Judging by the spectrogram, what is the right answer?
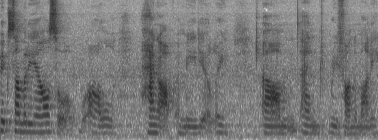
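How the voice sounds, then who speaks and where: This voice belongs to a woman and sits at a fairly low pitch. Her words carry audible room echo. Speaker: psychic medium. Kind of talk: casual monologue to camera. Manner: hesitant with many fillers.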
